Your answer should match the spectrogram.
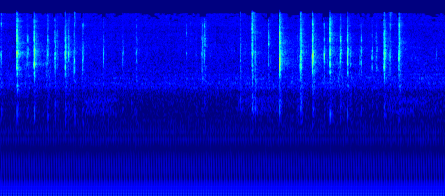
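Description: Computer keyboard being typed on: a run of light, irregularly spaced key clicks over a steady low hum.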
